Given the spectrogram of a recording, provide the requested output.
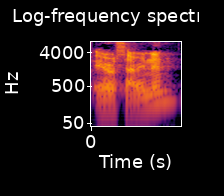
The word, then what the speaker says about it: Eero Saarinen: He was in architecture, so maybe you know how to pronounce his name. Can you read that? What, Eero Saarinen?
